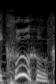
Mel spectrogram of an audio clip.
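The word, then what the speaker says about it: Cthulhu: A Kuhu cult, if you will. Yeah, see, I pronounce it correctly, jerks.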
